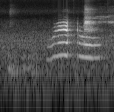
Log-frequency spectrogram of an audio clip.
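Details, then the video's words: A talking rose-ringed parakeet imitates a cat with a single nasal, rising-then-falling mew lasting about half a second, over a faint background hiss. "কথা বলা টিয়া পাখি।।বিড়ালের মত কথা বলে মিউ মিউ করে শিষ দেয়।"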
